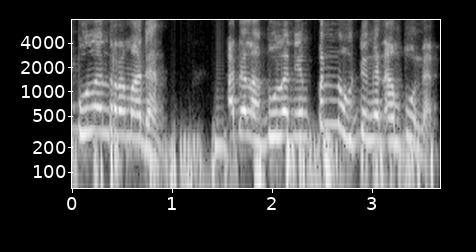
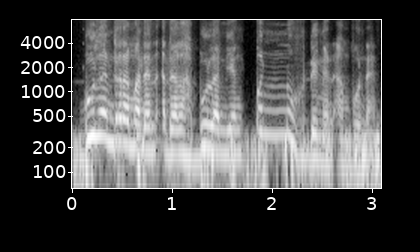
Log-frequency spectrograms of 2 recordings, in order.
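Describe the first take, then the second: First: The pitch stays high the whole time. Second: The pitch moves between high and low. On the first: The speaker calls it wrong. "ya saya di atas terus nih" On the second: The speaker calls it right. "intonasinya kadang di atas, kadang di bawah"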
